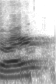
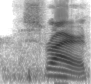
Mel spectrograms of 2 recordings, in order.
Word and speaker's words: Schreier: Well, it's could, but Jason Schreier, I think that's how you pronounce his name. – Mm-hmm. – I think it's just Schreier. – Schreier, thank you.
